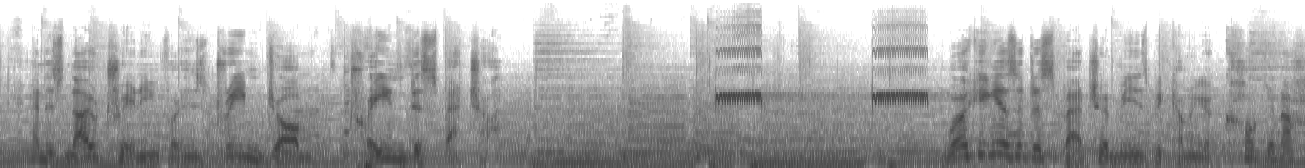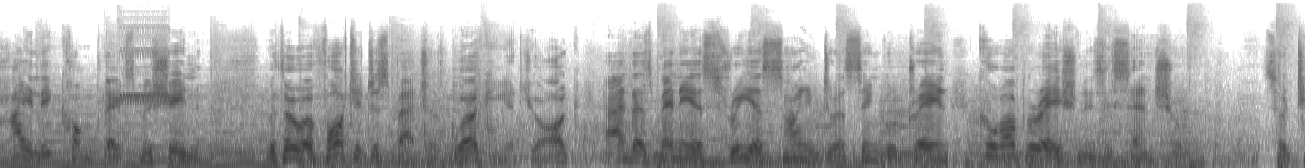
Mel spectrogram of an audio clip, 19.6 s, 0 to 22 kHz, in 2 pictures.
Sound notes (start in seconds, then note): 6.4 whistle tweeting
